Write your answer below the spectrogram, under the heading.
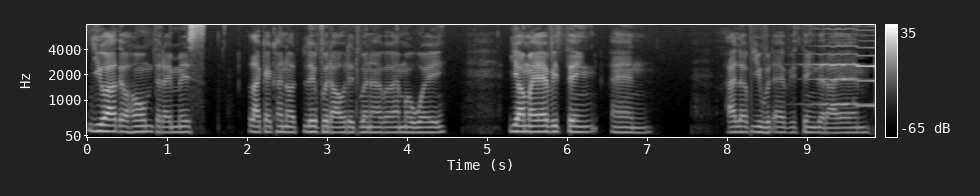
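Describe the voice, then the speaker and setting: Speaking in a German accent at a moderate pace, a man has a fairly high pitch and a dark, mellow tone. His intonation is monotone and flat, and the sound is dry with no echo over a quiet background. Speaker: groom. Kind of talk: wedding vows. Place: garden. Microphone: handheld.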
